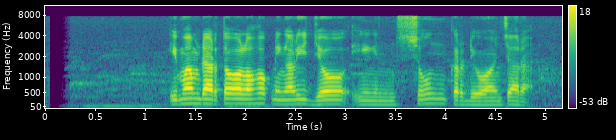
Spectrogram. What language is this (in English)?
Sundanese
